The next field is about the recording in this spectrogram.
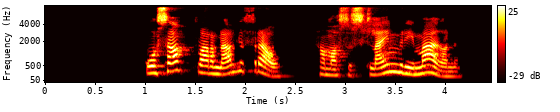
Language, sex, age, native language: Icelandic, male, 40-49, Icelandic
